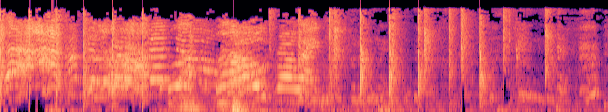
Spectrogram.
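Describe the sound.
Audience applause: children chatter and call out at first, then a scattering of hand claps takes over, sharp and uneven, from a small group rather than a full crowd.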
